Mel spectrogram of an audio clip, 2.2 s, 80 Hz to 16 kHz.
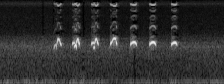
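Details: Early morning at a Hellgate Canyon osprey nest in Missoula, Montana, April 18, 2018, as a fish arrives: a rapid string of seven piping whistled notes at steady spacing.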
